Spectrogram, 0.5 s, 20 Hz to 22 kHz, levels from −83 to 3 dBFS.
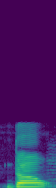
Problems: background sounds at intervals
